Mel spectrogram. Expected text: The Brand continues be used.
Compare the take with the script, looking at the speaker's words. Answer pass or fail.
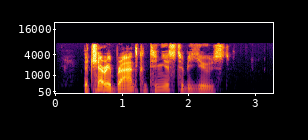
fail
